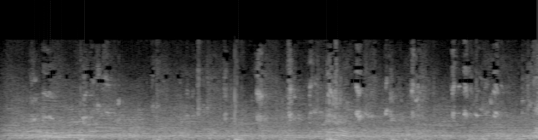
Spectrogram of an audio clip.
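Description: A basketball bouncing on a hardwood court: several separate dribble thumps over the murmur of background voices in a large arena.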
